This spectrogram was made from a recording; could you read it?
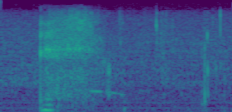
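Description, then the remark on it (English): A single breathy yawn, starting with a sharp intake and trailing off into a soft sigh over a steady low hum. No other voices are heard. “Forgive me for yawning.”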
